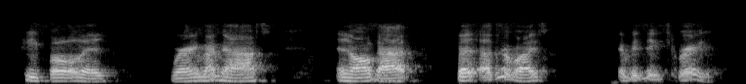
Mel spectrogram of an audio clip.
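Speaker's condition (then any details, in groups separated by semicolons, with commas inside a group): Muscular dystrophy; multiple surgeries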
